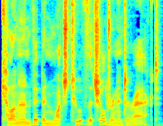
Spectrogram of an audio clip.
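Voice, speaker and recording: A man's voice: mid-range voice, lively intonation, a little fast, vocal fry. A man reading scripted narration, announcing the scenes of an audio drama.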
